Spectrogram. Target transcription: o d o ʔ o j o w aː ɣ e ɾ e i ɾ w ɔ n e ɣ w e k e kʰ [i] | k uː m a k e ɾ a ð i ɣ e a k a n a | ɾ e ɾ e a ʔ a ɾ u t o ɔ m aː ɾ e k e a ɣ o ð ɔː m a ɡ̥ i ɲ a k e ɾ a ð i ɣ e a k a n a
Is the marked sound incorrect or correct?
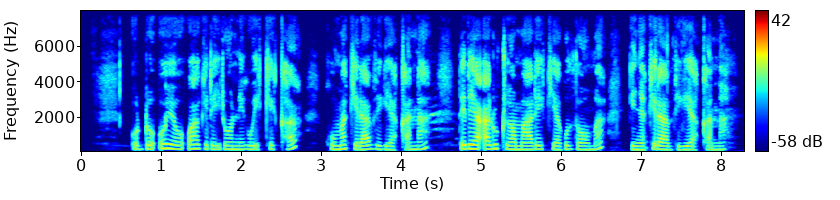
incorrect: a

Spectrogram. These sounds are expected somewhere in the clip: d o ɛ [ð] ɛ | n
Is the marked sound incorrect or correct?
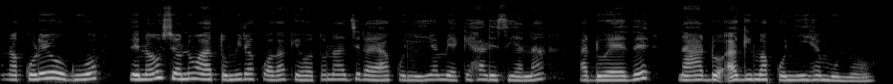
correct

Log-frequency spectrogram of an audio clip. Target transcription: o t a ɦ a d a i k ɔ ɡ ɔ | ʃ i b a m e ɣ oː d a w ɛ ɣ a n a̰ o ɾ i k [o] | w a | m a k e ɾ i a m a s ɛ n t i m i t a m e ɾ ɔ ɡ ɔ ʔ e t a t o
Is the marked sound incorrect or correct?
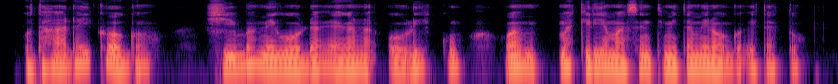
incorrect: u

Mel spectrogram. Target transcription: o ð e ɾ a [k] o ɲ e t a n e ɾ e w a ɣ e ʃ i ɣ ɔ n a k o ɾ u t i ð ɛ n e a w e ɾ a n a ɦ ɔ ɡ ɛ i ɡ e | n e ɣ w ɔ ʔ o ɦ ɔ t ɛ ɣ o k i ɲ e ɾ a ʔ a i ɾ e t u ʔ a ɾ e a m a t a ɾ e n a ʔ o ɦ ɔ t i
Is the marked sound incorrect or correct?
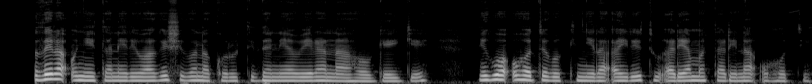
incorrect: ʔ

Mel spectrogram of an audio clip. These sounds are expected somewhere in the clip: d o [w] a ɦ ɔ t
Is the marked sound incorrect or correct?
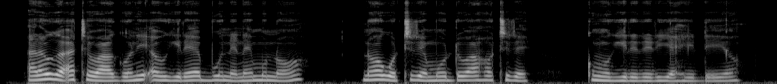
correct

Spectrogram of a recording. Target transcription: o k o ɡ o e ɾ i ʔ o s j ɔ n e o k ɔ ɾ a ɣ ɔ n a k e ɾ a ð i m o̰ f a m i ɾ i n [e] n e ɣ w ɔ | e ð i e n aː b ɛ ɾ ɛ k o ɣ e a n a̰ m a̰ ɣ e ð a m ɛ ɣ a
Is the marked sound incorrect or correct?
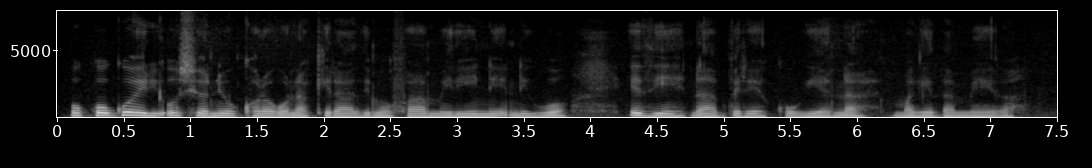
correct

